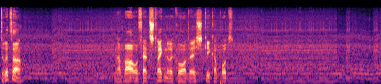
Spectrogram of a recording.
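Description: A motorcycle engine drones steadily at high speed.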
